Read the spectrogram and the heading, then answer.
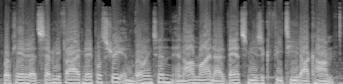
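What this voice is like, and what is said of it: Polished radio announcer voice. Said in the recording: “radio voice ... That was nice.”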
